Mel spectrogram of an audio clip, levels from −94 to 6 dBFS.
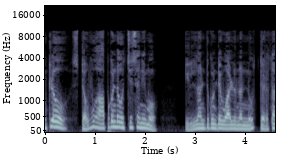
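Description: A short speech recording carries AAC compression damage from start to finish, plainly audible as a dull, smeared tone with a warbling, fizzy edge on sibilants and held sounds. Nothing survives above 9.7 kHz, which fits a bitrate around 32 kbps, and the likely cause is AAC-LC coding that dropped the top band and starved the rest of bits. A spectrogram would show a hard ceiling at 9.7 kHz.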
